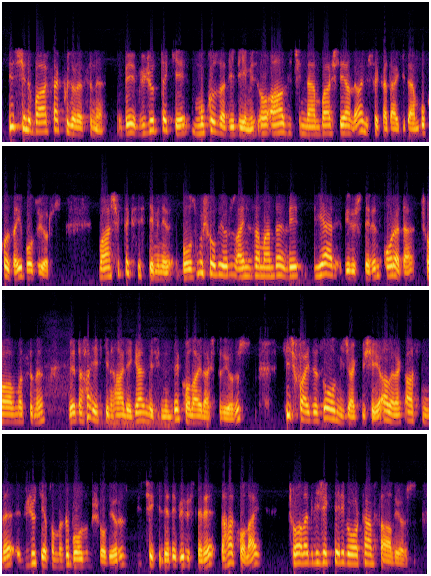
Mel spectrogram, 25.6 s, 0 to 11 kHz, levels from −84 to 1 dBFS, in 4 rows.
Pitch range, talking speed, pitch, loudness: 135-190 Hz, 135 wpm, 160 Hz, -13 LUFS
